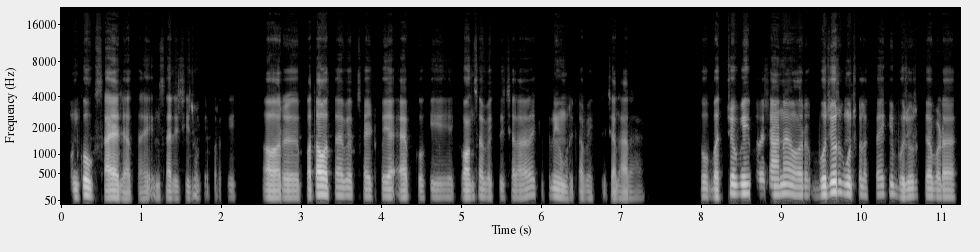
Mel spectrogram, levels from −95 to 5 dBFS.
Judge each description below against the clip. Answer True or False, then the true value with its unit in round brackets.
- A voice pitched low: True (110 Hz)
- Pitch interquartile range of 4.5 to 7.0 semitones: True (4.8 semitones)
